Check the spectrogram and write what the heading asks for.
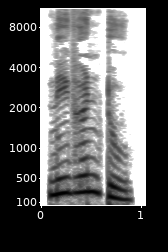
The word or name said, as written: ನಿಗಂಠ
